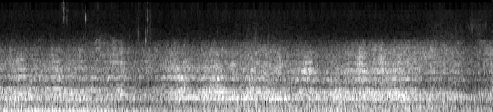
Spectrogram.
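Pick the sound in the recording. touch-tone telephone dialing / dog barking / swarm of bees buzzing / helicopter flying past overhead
helicopter flying past overhead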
